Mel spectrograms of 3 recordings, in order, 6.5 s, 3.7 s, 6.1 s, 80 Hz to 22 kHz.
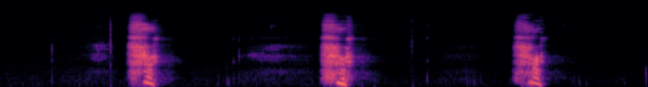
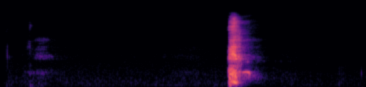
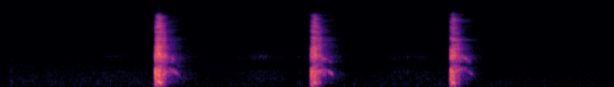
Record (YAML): exhalation_length: 6.5 s
exhalation_amplitude: 14727
exhalation_signal_mean_std_ratio: 0.29
cough_length: 3.7 s
cough_amplitude: 23427
cough_signal_mean_std_ratio: 0.15
three_cough_length: 6.1 s
three_cough_amplitude: 29623
three_cough_signal_mean_std_ratio: 0.17
survey_phase: beta (2021-08-13 to 2022-03-07)
age: 45-64
gender: Female
wearing_mask: 'No'
symptom_abdominal_pain: true
symptom_fatigue: true
symptom_other: true
symptom_onset: 8 days
smoker_status: Never smoked
respiratory_condition_asthma: false
respiratory_condition_other: false
recruitment_source: REACT
submission_delay: 2 days
covid_test_result: Negative
covid_test_method: RT-qPCR
influenza_a_test_result: Negative
influenza_b_test_result: Negative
